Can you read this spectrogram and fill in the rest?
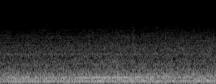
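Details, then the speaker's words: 1983 Buick Riviera convertible, automatic on the column, top down: low, steady V8 idle, even hum, quiet exhaust with no ticks, puffs or rasp; normal healthy idle. "this is an automatic on the column nice quiet exhaust of this car very much like what it should sound like"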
